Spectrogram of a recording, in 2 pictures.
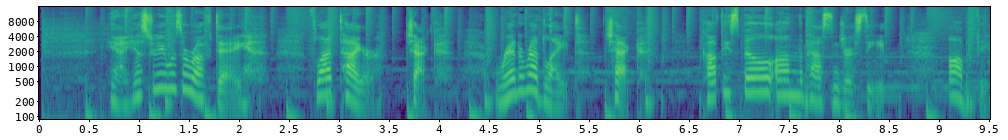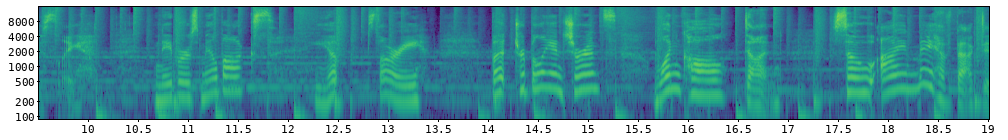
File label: w Music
